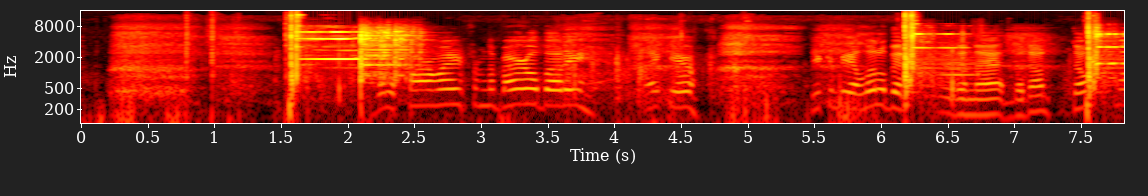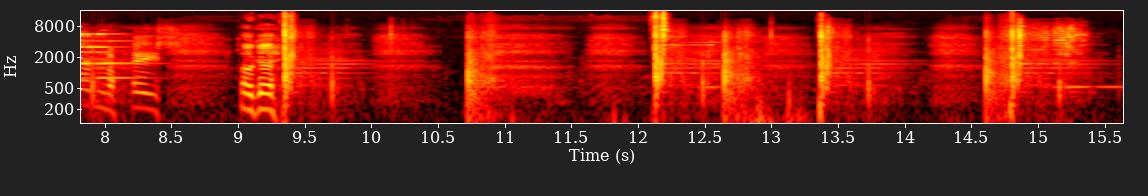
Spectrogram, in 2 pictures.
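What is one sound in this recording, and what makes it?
A handgun fires sharp shots outdoors.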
